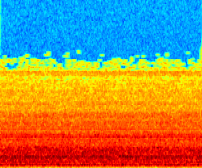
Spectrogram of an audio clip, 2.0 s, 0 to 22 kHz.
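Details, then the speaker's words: Creality CR-10S 3D printer after fan replacement and cooling duct mod, camera near the power supply: steady, even hiss of rushing air with a soft hum from its fan; owner suspects the cramped enclosure with misaligned bottom vents restricts airflow. "The one thing I'm not too keen on is this power supply is still a little noisy. You can still decently hear it."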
